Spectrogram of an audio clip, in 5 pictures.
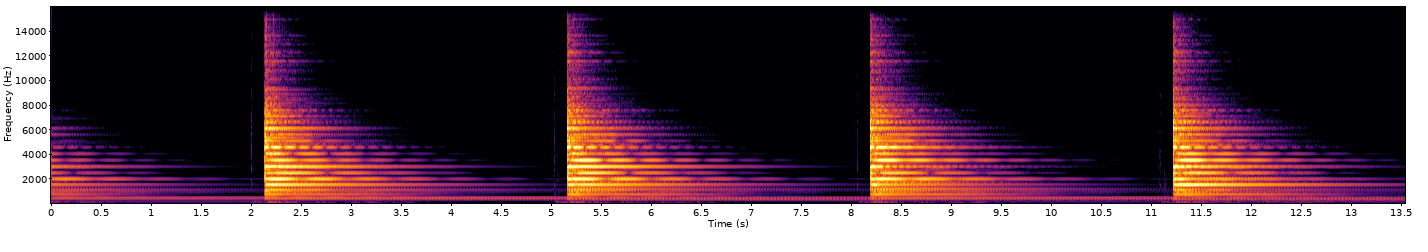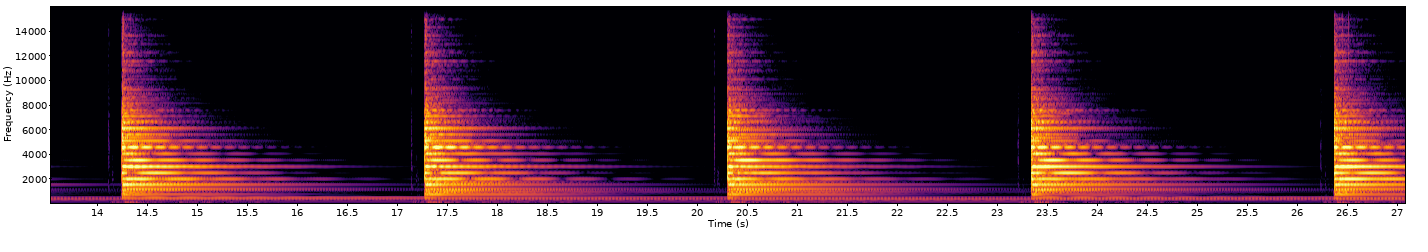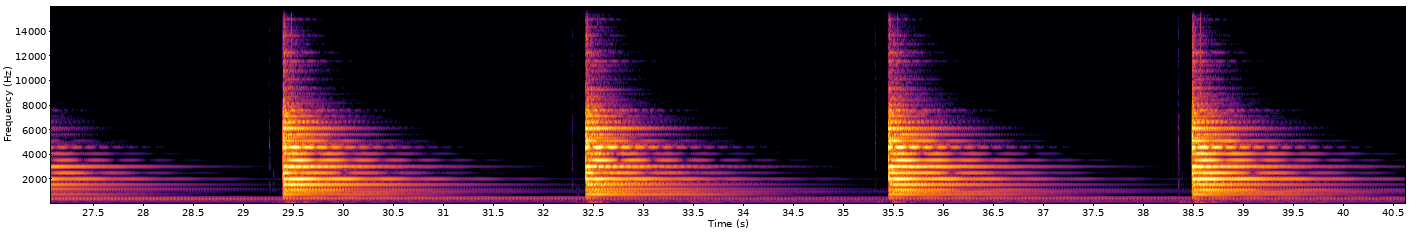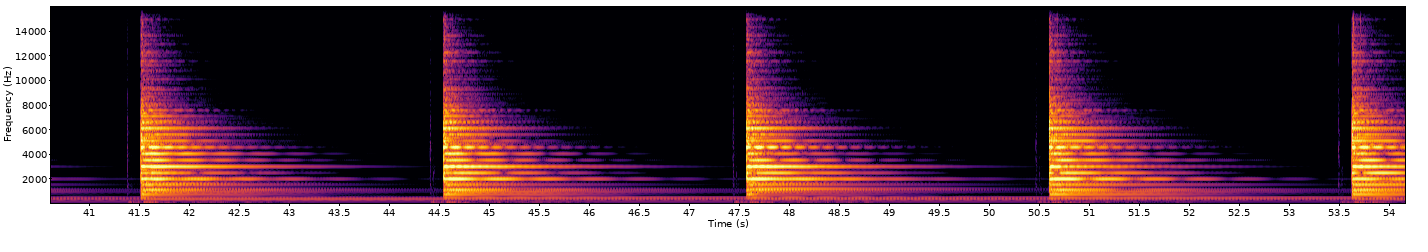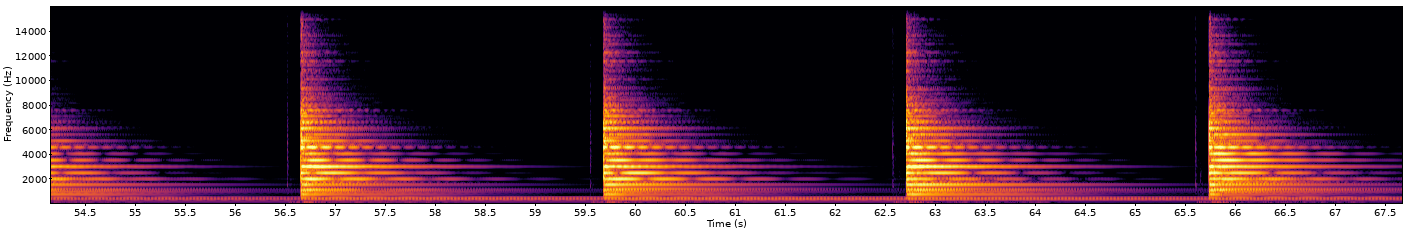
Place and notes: Le Touquet - Paris Plage
église Ste Jeanne d'Arc
Tintement.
